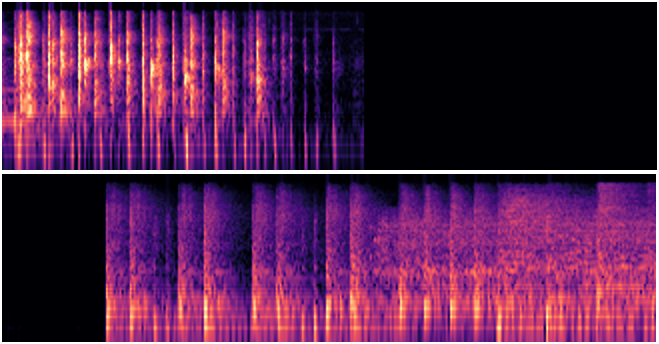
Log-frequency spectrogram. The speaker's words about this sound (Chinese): 那我们用热烈的掌声欢迎。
